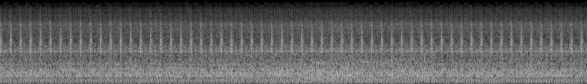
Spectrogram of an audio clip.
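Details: Fiat Panda engine right after a cold start: steady hard knocking about 200 a minute, clear above the idle and locked to engine speed; cause unconfirmed, many suspect piston skirt.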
